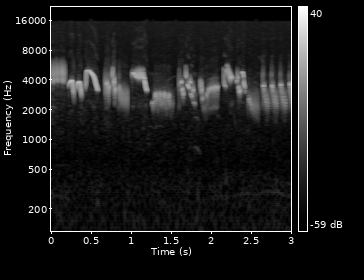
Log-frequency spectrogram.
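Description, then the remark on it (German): A skylark sings a continuous, rapid stream of high, twittering notes, warbling and trilling with quick pitch changes and barely a pause. No one speaks. “Klingt nicht so richtig nach Lerche. Zeigst du mir mal, wie es richtig klingt?”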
